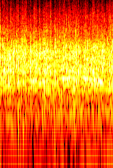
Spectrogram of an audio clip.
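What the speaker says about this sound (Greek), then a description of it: "Ο κόσμος χειροκροτεί και τις δύο ομάδες." A football crowd in a Greek stadium applauds both teams, a dense, steady wash of clapping that fills the whole moment with no voices standing out.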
